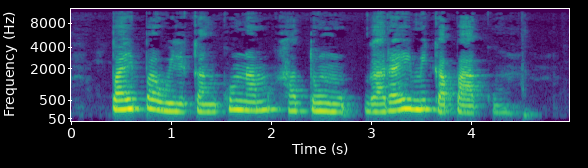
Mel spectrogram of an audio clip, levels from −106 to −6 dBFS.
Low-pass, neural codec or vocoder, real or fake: 10.8 kHz; vocoder, 24 kHz, 100 mel bands, Vocos; fake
